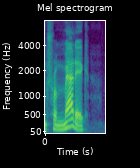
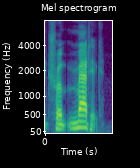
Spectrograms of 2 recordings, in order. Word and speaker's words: traumatic: In trauma, the stress is on the first syllable, tra, yet in traumatic, the stress should be put on the second syllable, ma. So it should be traumatic instead of traumatic.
